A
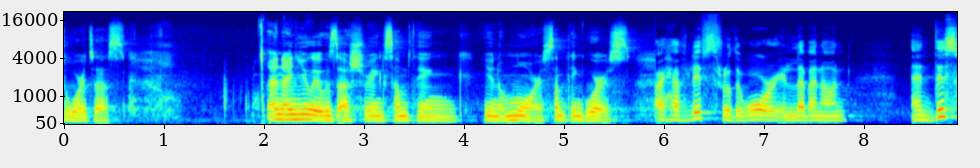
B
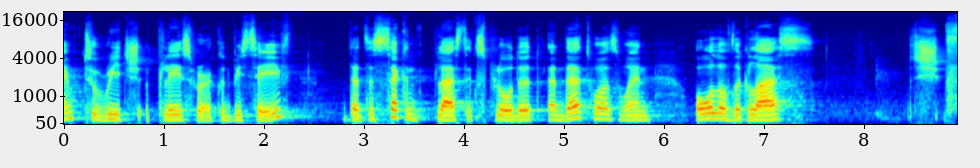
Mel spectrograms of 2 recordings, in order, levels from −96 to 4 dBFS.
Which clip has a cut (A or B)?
A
